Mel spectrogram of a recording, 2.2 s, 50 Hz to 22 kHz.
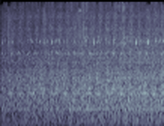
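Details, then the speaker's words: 1999 Dodge 2500 5.9L 12-valve Cummins diesel, over 400,000 miles, just after fuel lift pump replacement and bleeding; steady even idle clatter, no misses, knocks or surging. Normal idle. "had this truck over 22 years listen to it doesn't it sound great you got that right"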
